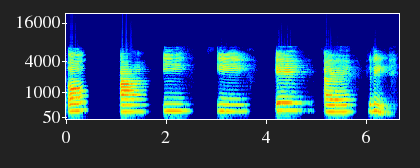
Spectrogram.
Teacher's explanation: आपका ओठ जो है गोला मतलब वृत्त के आकार से नहीं खुल रहा है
